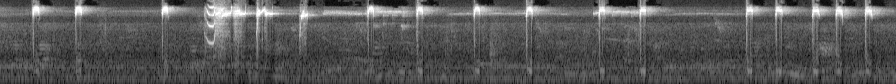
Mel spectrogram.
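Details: Calling to a rival in the wild, a blue-crowned hanging parrot utters sharp, very high single chips at fairly regular intervals, with a short buzzy burst early on and quicker chips toward the end.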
